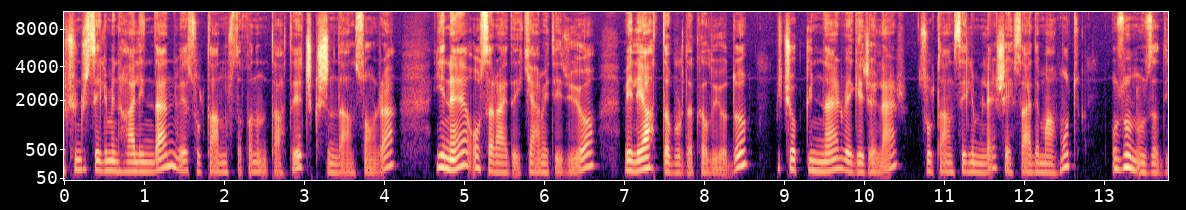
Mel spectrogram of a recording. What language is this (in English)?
Turkish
